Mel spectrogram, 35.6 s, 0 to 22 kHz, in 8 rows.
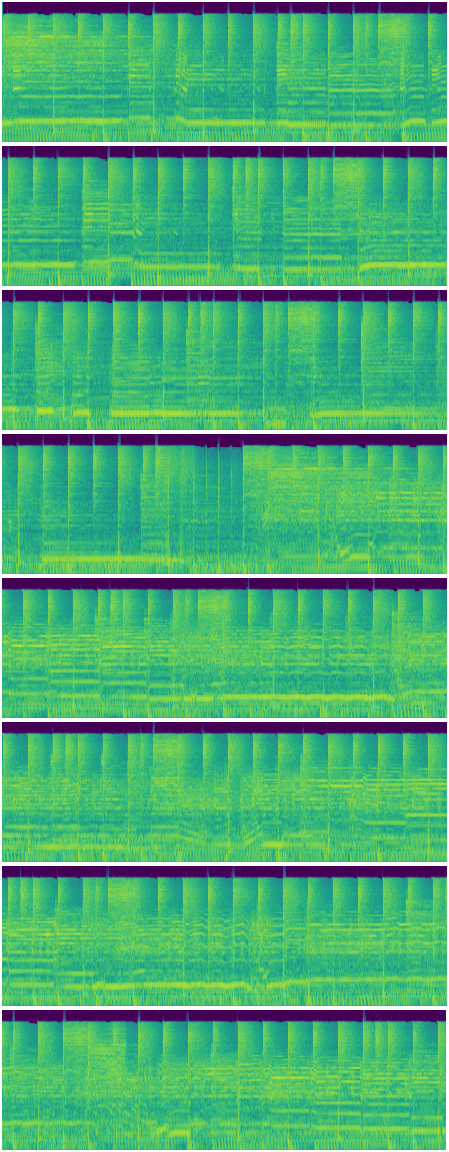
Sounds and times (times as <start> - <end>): Electric guitar: 0.0 - 35.5
Strum: 0.0 - 35.5.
